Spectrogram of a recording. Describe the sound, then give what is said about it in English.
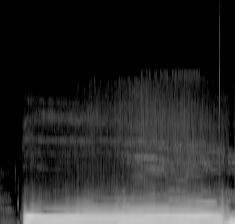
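A voice imitates an American police siren as heard in New Jersey and New York, with one sustained, wailing tone that climbs in pitch partway through and drops briefly at the end. It is loud, with no talking. “I grew up in New Jersey and in New York where police cars sound like this.”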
